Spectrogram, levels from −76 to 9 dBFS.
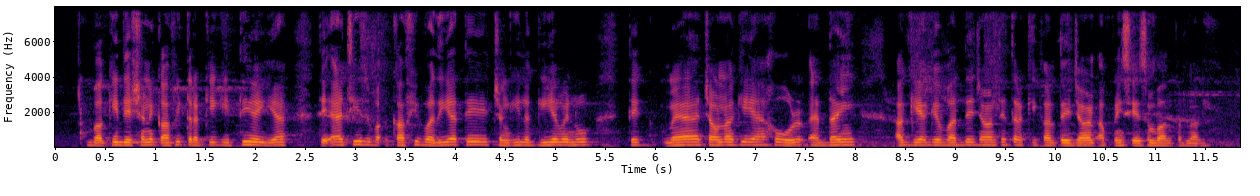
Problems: none marked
